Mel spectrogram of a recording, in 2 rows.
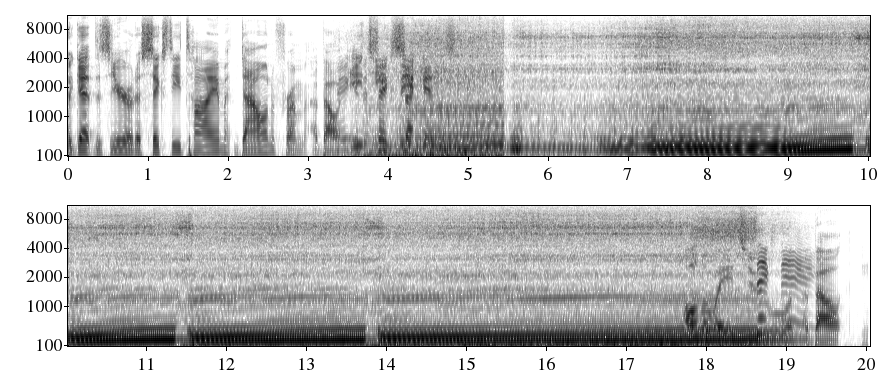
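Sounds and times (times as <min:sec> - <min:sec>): two-stroke engine accelerating: 0:03.4 - 0:19.4.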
